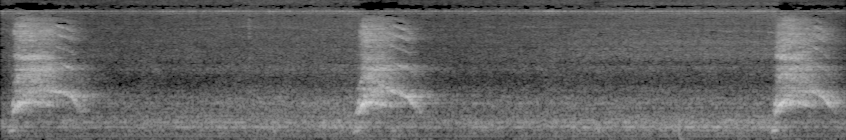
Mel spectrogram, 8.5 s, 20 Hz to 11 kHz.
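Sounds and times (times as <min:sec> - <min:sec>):
fox cry: 0:00.1 - 0:01.0, 0:03.5 - 0:04.4, 0:07.7 - 0:08.4.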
